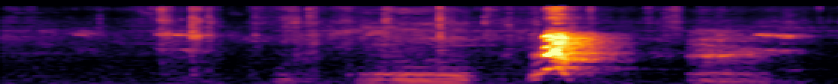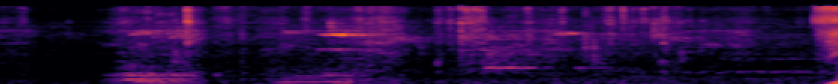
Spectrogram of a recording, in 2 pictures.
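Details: German Shepherd puppies fighting: uneven bursts of whiny, growling yelps and short barks, with one sharp, high squeal near the middle and brief quiet gaps between scuffles.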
